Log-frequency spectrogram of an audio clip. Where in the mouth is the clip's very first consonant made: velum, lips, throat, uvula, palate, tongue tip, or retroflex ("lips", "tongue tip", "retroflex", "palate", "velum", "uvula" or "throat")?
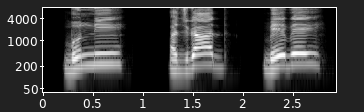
lips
